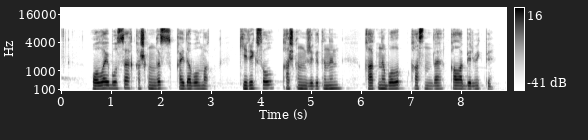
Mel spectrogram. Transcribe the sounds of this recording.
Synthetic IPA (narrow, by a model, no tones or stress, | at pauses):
wo̞lˠɑjbo̞lˠsɑqʰɑʃqəɴʁəzqʰɑjd̪ɑbo̞lˠmɑq̚ | kʲʰe̞ɾe̞kso̞lˠqʰɑʃqəɴʒɪɡʲɪt̪ɪnɪɴ | qʰɑt̪ənəbo̞lˠəp̚qʰɑsənd̪ɑqʰɑlˠɑp̚be̞ɾme̞k̚pe̞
